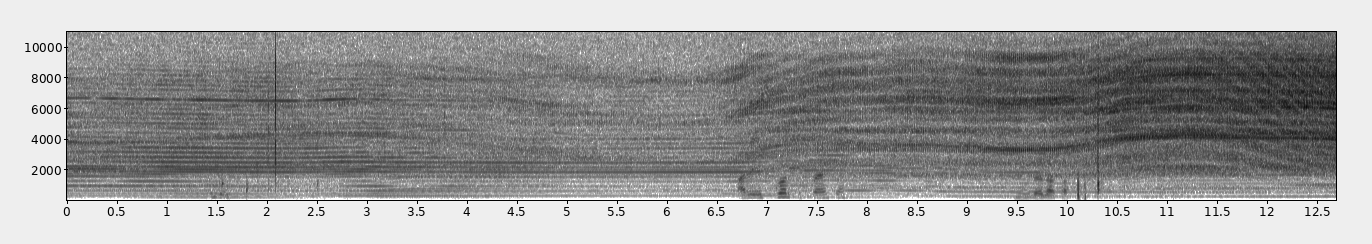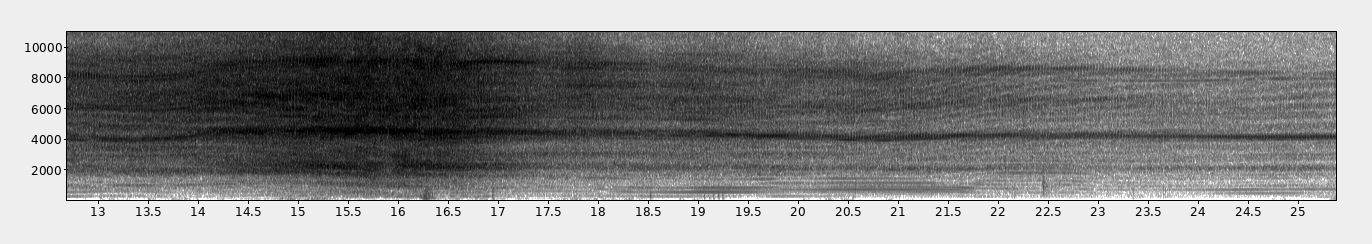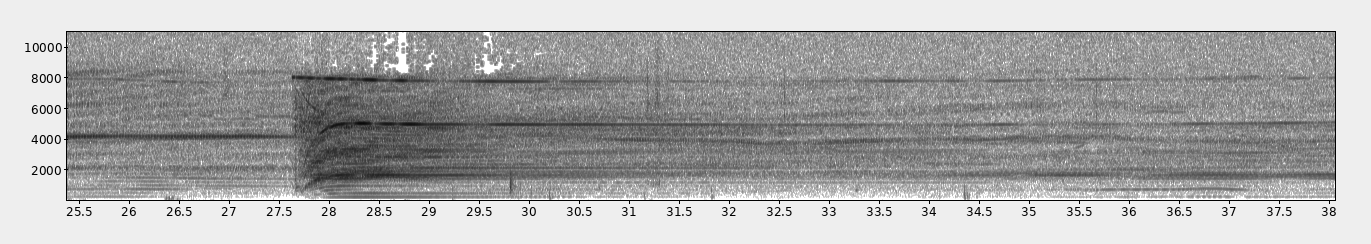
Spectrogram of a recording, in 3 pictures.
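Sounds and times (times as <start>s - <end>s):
model plane motors whining: 0.0s - 38.0s.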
